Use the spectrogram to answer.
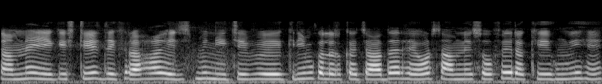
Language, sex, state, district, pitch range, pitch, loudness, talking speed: Hindi, female, Maharashtra, Mumbai Suburban, 240-265 Hz, 245 Hz, -15 LUFS, 190 wpm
